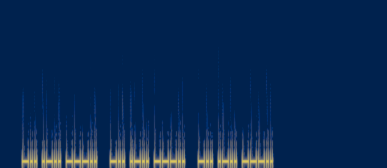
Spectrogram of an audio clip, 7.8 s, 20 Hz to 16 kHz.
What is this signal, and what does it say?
Morse code, heard as a keyed tone, about 28 wpm, 700 Hz. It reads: DL8 DL8 DL8
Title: Callsign Prefixes for Top 25 DXCC - Repeated 3x - 30wpm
